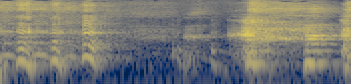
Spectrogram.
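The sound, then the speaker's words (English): A coughing fit: a quick run of short, throaty coughs, then a brief pause before several harsher, louder hacking bursts. No one speaks. “And you're having a coughing fit, babe.”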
